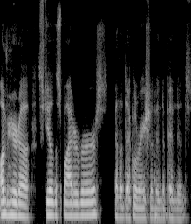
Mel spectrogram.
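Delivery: very low movie-star voice. Joking about a movie character, doing a Nicolas Cage impression. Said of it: "That's my Nick Cage impression".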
